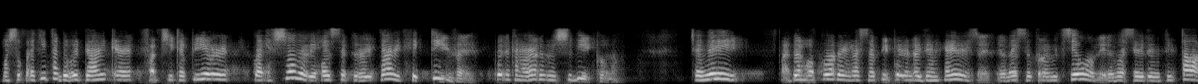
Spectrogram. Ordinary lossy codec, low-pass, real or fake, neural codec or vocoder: none; 5.4 kHz; fake; codec, 16 kHz, 0.5 kbps, FreqCodec, smaller model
